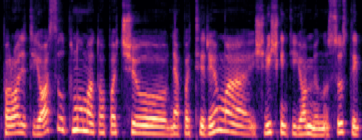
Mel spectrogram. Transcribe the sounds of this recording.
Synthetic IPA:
pɐɾoːd̪ʲɪːt̪ʲjoːsʲɪlˠpnʊmɐːt̪oːpɐt͡ʃʲʊnʲɛpɐt̪ʲʰɪɾʲɪmɑːɪʃʲɾʲiːʃʲkʲɪnʲt̪ʲɪjoːmʲɪnʊsʊst̪ɐɪ

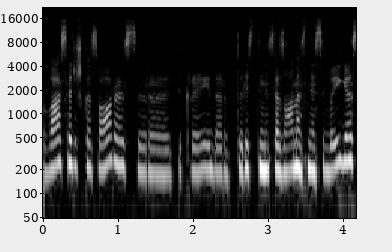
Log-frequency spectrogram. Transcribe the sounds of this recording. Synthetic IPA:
ʋɑːsɐɾʲɪʃkɐsoːɾɐsɪrt̪ʲɪkrɐɪd̪ɐrt̪ʊɾʲɪsʲt̪ʲɪnʲɪssʲɛzoːnɐsnʲɛsʲɪbɐɪɡʲɛs

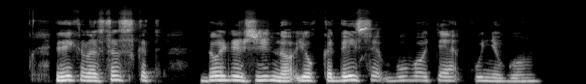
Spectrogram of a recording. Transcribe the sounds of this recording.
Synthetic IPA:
ɾʲɛɪkɐlˠɐst̪ɐskɐt̪ | d̪ojlʲɪʒʲiːnojɔkːɐd̪ɐɪsʲɛbuʋoːt̪ʲɛkunʲɪɡʊ

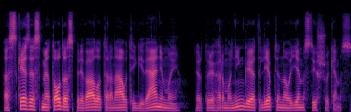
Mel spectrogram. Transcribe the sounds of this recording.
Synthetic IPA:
ɐsʲkʲɛzʲesmʲɛt̪oːd̪ɐspʲɾʲɪʋɑːlˠoːt̪ɐɾnɑˑʊt̪ʲɪɡʲiːʋʲæːnʲɪmʊɪ | ɪɾt̪ʊɾʲɪɣɐɾmonʲɪŋɡɐɪɐt̪ʲlʲiɛpʲt̪ʲɪnɐʊjiɛmsɪʃːʊkʲḛms

